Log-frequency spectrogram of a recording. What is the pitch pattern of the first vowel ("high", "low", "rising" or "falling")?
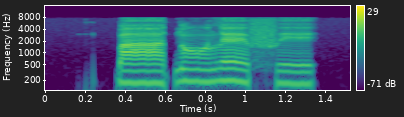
low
